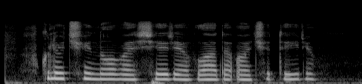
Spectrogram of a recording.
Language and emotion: Russian, neutral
